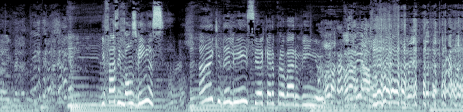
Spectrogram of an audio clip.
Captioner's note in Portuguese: risos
